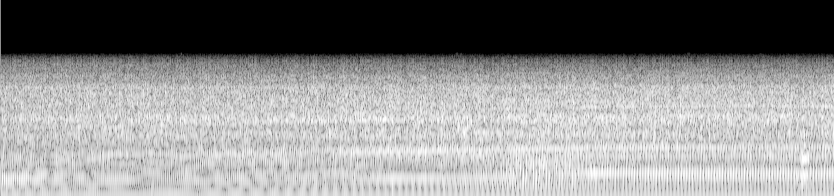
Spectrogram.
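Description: An enhanced alternator converted into a motor runs at full speed on a speed controller, a steady loud electric whine with layered tonal harmonics that hold constant and rise slightly toward the end, with no voices.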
